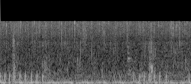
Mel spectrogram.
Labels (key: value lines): label: biophony, squirrelfish (Holocentrus)
recorder: SoundTrap 300

label: biophony
recorder: SoundTrap 300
